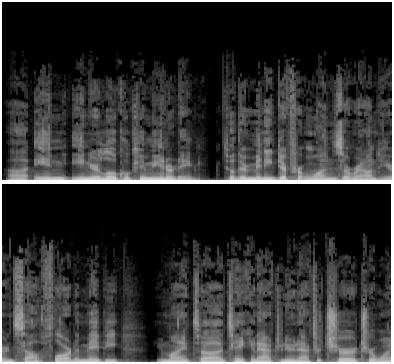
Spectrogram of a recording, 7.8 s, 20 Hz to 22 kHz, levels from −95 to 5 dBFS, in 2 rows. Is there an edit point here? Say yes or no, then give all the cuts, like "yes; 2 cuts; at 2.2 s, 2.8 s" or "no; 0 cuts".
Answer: yes; 1 cut; at 2.1 s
